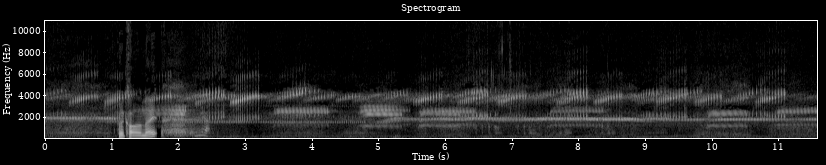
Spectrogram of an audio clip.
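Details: In the St. Olaf College Natural Lands, a frog chorus heard while frogging: a short harmonic squawk opens, then overlapping rising peeps repeat rapidly over a constant high trill from many frogs.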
